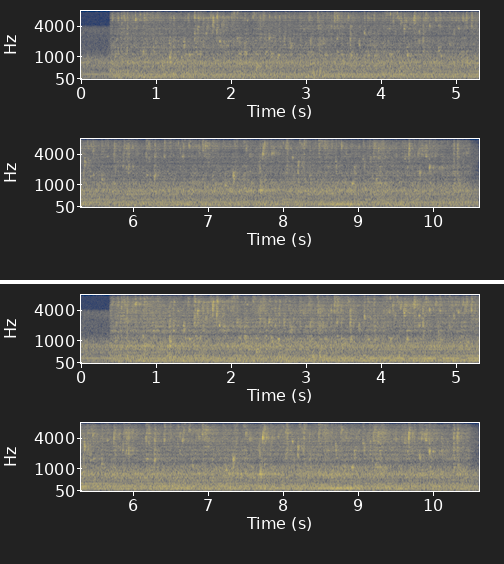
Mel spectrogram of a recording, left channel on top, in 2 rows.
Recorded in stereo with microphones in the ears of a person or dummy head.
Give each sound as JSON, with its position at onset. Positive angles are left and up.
{"t": 0.4, "sound": "dripping", "side_deg": -35, "distance_m": 3.0}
